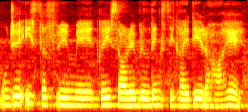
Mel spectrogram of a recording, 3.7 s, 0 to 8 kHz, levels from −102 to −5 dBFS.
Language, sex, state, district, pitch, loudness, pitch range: Hindi, female, Arunachal Pradesh, Lower Dibang Valley, 185 Hz, -15 LUFS, 180-195 Hz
